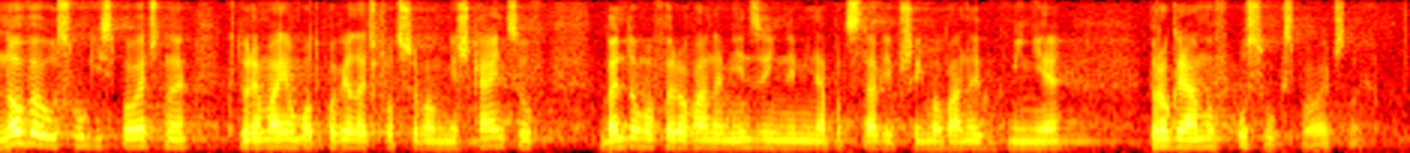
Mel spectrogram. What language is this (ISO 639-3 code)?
pol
